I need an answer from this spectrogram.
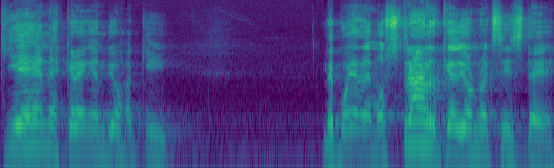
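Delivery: high voice calling out. Retelling shouting at people in the street: imitating own past shouting. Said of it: "le gritaba a la gente".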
